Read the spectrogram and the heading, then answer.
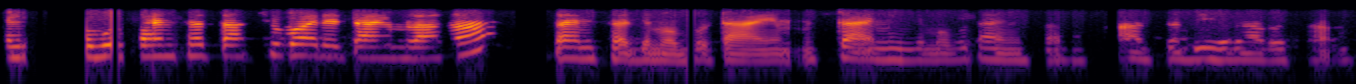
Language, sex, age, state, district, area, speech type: Kashmiri, female, 30-45, Jammu and Kashmir, Srinagar, urban, conversation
